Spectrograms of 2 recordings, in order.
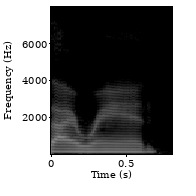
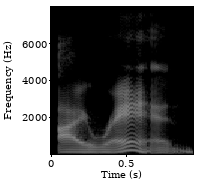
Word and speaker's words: Iran: I thought it was cute about how in Mississippi, I have always pronounced it like Iran, but it's Iran, and I still say Iran by like default.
